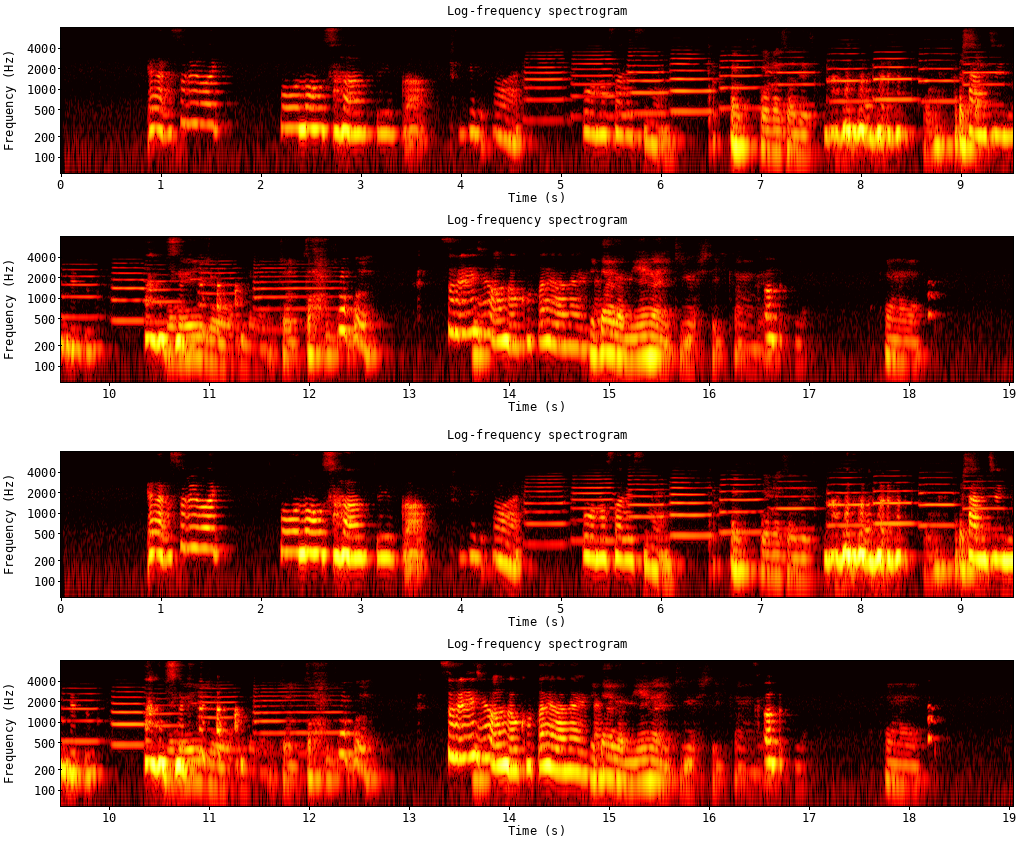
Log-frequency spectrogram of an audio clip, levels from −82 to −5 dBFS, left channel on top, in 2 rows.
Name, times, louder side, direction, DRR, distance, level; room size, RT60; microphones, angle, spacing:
voice 1, 0.9-1.6 2.2-3.6 4.3-4.6 5.2-6.1 7.6-8.5 9.1-9.9 10.3-10.8 13.4-14.9 16.5-16.7, right 6 dB, 70° right, 6 dB, 0.3 m, -27 dB
Trumpet, 4.6-12.4, right 2 dB, 10° right, 0.9 m, -41 dB
voice 2, 6.5-7.5 8.6-9.2 10.6-12.7 13.6-13.8 14.8-16.6 17.8-18.1, left 3 dB, 50° left, 4 dB, 0.5 m, -35 dB
8.3 x 3.0 x 4.7 m, 0.39 s
head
